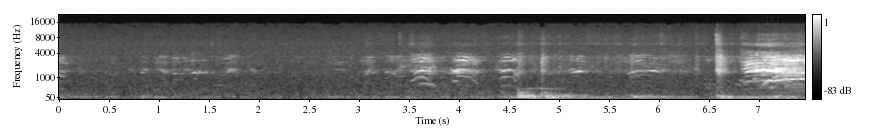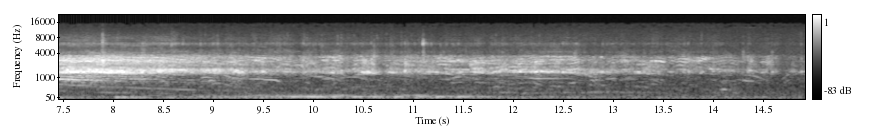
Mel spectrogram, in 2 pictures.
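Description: Football crowd and players erupting in cheering and shouting about seven seconds in as a goal is scored, just after a single sharp knock; before that, scattered shouts on the pitch. The cheering fades slowly.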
